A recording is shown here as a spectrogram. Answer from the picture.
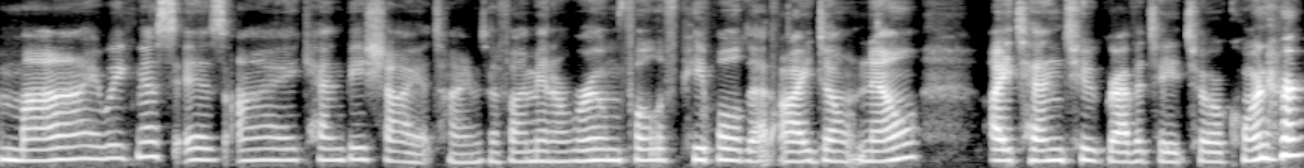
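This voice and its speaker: Very clean recording, silent background, with a woman at a fairly high pitch. Her pace is fairly slow and her intonation fairly even. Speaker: political candidate. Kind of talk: candidate Q&A.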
